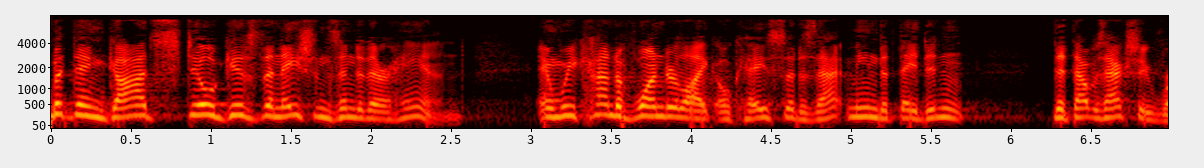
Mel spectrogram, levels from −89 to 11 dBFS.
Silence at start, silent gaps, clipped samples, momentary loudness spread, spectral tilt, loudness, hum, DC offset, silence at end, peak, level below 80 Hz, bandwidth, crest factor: 0 s; none; under 0.1%; 10 LU; -6 dB/octave; -32 LUFS; none; under 0.1%; 0 s; -14 dBFS; -70 dBFS; 7.6 kHz; 18 dB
